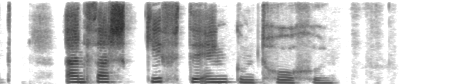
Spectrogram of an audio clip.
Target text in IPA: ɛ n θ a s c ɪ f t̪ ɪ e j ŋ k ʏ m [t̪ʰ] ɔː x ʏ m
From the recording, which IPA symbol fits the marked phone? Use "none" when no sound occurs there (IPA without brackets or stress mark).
t̪ʰ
